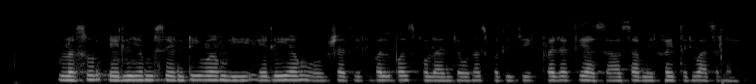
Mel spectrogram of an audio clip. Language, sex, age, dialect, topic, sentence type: Marathi, female, 36-40, Southern Konkan, agriculture, statement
